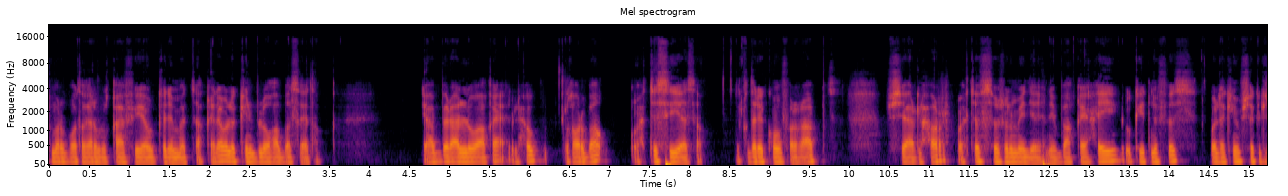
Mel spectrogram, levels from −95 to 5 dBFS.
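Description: At 7.71 to 7.78 s a phantom power thump hits, peaking near about -10 dBFS and dying within 15 ms. A supply was switched on or off on the live input, and the step passed through the coupling capacitors. A weaker thump follows at 12.43 to 12.64 s, after "אלסושיאל מדיה" and before "חי ו", near about -18 dBFS, decaying over 48 ms.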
